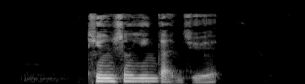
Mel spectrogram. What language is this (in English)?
Chinese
